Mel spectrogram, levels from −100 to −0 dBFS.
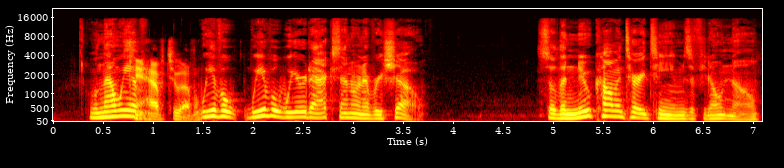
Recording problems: none

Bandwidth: 15 kHz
